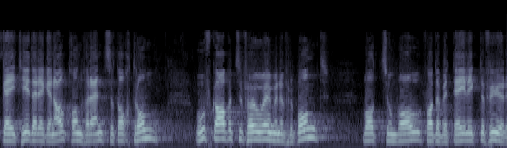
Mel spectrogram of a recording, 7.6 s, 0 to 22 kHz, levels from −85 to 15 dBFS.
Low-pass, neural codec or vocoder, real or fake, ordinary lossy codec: 9.9 kHz; none; real; none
